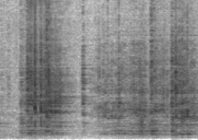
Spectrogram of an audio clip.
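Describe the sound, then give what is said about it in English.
Empty cat food cans, labels removed, tossed down a ledge and tumbling to the water's edge: hollow metallic clattering and clinking rattles on continuously for a couple of seconds, bright and jangly, with irregular bursts of knocks and scrapes. “The empty cat food cans, with labels removed, sang and clattered all the way down to the water's edge.”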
